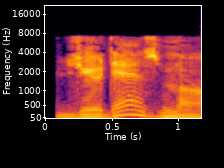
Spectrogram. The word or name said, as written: Judezmo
